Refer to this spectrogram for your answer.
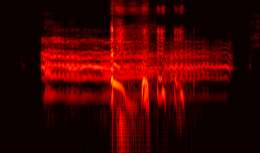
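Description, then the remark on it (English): A movie character's long, drawn-out male scream holds a steady, strained pitch for over two seconds, while a second wavering, moaning cry overlaps it midway before both cut off abruptly. “What do we feel about that scream, guys?”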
